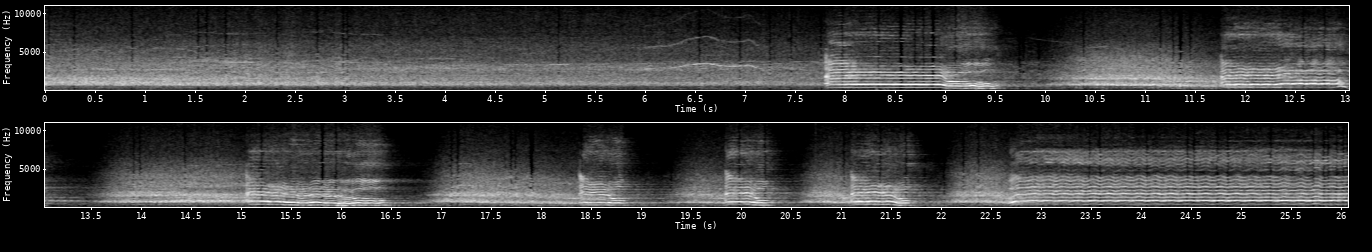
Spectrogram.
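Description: Live concert recording played from a vinyl record: a crowd cheering, then a male lead singer's unaccompanied vocal calls, a held note followed by short gliding phrases, with the crowd answering in between. Near the end a long held, wavering sung note.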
